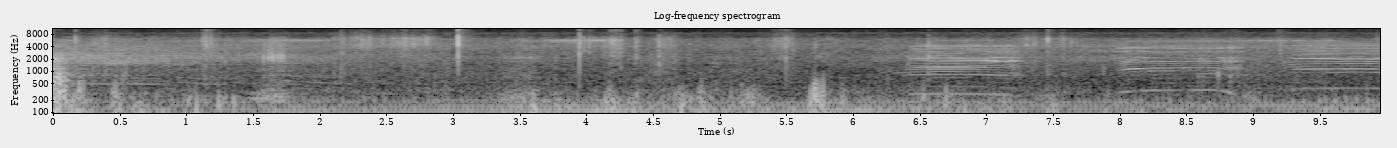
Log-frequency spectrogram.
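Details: Pasture cows, the black cow approaching: after six seconds of low rumble and faint clicks come three higher, strained calls, each about a second long with short gaps between.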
